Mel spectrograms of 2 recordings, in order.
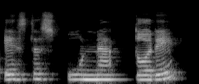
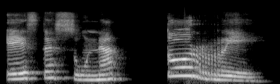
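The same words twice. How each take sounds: First: "torre" with a single tapped r; teacher demoing the mistake; wrong soft r. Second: Slow "torre" with a strong trilled rr; teacher showing the correct sound; rolled rr. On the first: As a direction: say "torre" like "tore". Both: Shown as a demonstration. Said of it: "Te imaginas si lo digo".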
